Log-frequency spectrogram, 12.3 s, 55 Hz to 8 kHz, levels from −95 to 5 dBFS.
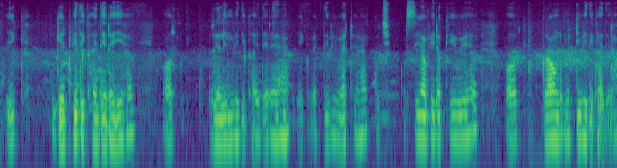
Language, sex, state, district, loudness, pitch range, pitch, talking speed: Hindi, male, Bihar, Supaul, -24 LUFS, 125-135 Hz, 130 Hz, 170 wpm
